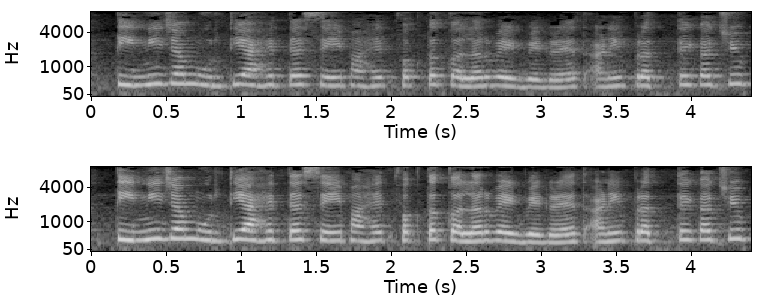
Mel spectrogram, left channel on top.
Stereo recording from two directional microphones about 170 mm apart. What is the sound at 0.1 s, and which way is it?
A woman's voice, 65° right (ahead or behind).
